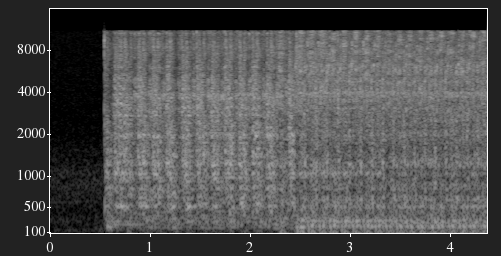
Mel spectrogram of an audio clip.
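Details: Yamaha XJ900S on first run in 10 years: engine fires abruptly, then settles into an uneven idle with irregular popping pulses and spitter-sputter from the pipes, smoking. Rough sputtering idle.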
